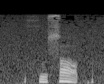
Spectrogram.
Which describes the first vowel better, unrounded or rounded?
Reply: rounded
